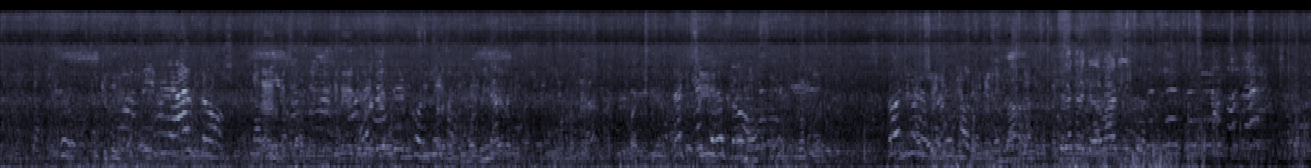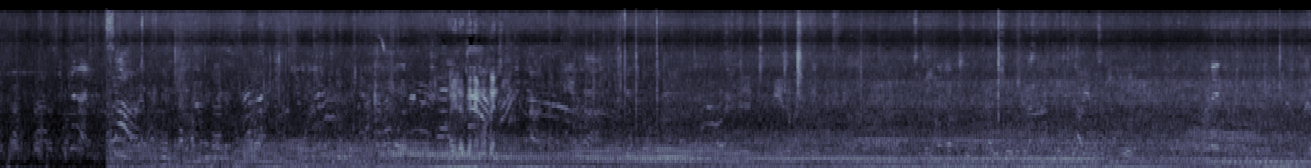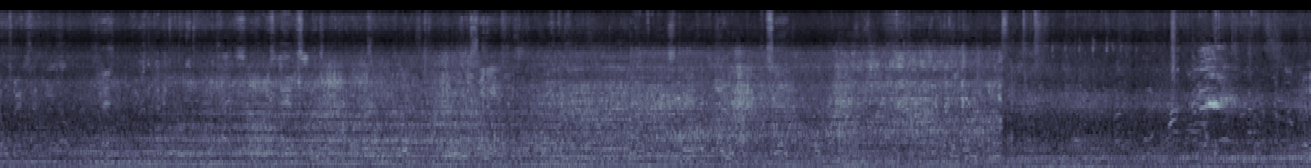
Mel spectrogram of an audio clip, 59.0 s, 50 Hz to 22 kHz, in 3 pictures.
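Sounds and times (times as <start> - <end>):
people talking: 0.0 - 59.0
vehicle engines humming: 21.2 - 59.0.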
